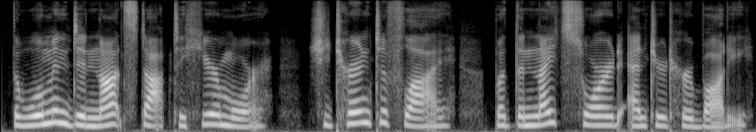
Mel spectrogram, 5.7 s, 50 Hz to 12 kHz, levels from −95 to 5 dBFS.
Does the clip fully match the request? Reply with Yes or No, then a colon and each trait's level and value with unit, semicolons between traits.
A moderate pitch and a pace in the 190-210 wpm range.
No: high, 230 Hz; average, 200 wpm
